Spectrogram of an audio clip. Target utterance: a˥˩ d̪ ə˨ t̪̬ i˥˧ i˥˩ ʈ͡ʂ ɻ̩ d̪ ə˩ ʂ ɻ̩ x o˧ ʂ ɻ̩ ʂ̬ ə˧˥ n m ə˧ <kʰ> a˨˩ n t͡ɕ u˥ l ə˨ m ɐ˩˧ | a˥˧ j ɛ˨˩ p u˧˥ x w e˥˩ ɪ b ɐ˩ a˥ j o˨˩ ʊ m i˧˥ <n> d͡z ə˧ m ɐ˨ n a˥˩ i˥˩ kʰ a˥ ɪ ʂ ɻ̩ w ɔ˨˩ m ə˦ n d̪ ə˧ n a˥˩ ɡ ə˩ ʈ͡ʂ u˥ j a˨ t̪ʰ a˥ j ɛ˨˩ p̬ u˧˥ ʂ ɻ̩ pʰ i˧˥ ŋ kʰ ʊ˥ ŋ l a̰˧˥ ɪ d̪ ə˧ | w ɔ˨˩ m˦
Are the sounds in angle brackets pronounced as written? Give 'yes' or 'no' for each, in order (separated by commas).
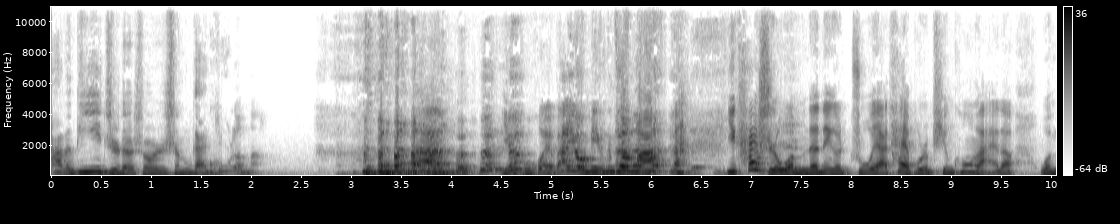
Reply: no, no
